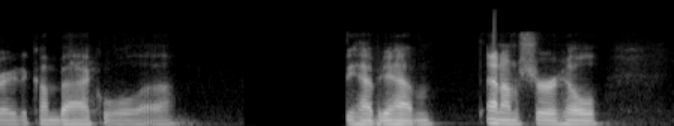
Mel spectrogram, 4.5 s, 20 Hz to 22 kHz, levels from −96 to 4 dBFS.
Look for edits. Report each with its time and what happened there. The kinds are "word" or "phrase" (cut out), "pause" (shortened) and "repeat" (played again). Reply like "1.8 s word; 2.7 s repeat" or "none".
none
